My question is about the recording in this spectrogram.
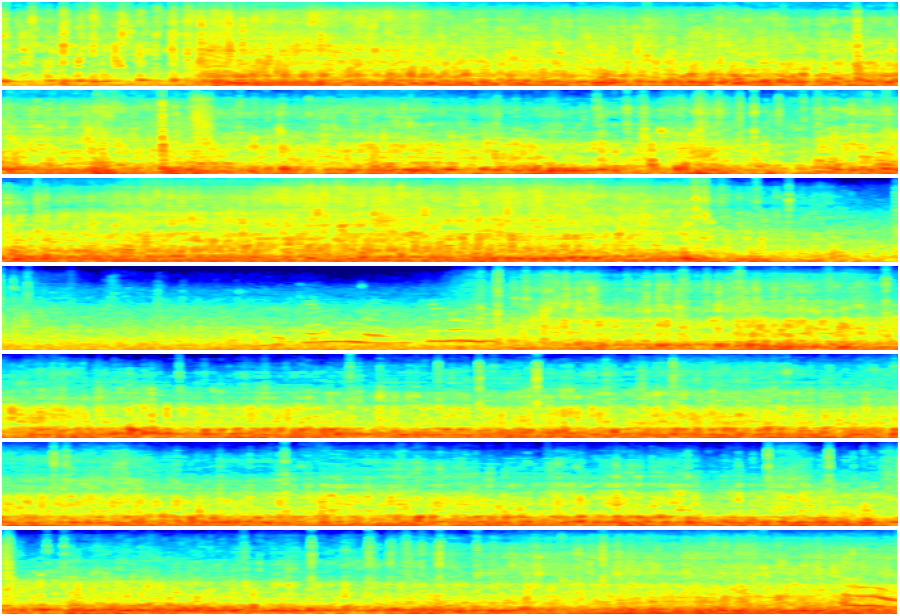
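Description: A small boat's motor running steadily, with hiss on top. The sound drops for a couple of seconds about halfway through and then picks up again.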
